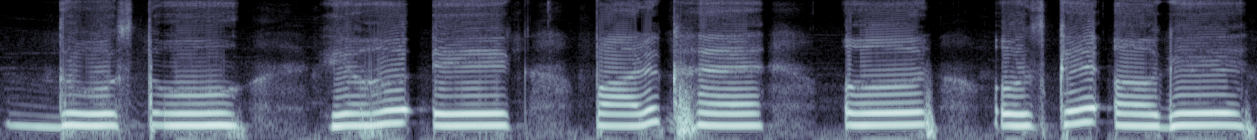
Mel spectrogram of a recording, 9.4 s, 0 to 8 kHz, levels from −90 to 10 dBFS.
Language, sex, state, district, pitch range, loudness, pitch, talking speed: Hindi, female, Gujarat, Gandhinagar, 210-220 Hz, -8 LUFS, 215 Hz, 55 wpm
